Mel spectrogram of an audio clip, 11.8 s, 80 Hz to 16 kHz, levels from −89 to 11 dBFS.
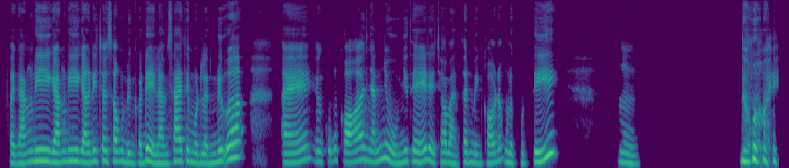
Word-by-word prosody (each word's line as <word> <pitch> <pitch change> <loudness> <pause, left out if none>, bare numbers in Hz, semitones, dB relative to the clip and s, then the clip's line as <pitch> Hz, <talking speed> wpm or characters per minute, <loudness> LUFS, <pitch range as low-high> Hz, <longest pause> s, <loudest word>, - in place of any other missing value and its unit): phải 195 - -1
gắng 195 +4 -1
đi, 240 0 +4
gắng 220 +1 +2
đi, 240 0 +2
gắng 210 -2 +2
đi 235 - -1
cho 240 +1 -1
xong, 230 -1 -1
đừng 205 -1 -3
có 195 - -4
để 230 -1 +4
làm 190 0 -1
sai 235 +4 +2
thêm 235 -2 -2
một 200 -1 -3
lần 195 0 -2
nữa. 275 +7 +4 0.6
Ấy, 210 +7 0
ờ, 225 - -4
cũng 225 +1 -8
có 220 +4 +2
nhắn 245 0 -3
nhủ 260 -10 -1
như 220 +5 -4
thế 230 +2 +1
để 250 -5 -1
cho 215 +2 -3
bản 195 -3 -3
thân 215 -1 -2
mình 195 -2 -7
có 195 +1 -2
động 245 0 -7
lực 200 -3 -3
một 195 - -8
tí. 225 +9 +5 1.0
Ừm. 195 -4 -5 1.5
Đúng 235 -2 +3 0.2
rồi. 245 -2 -2
220 Hz, 200 wpm, -24 LUFS, 205-240 Hz, 1.5 s, tí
